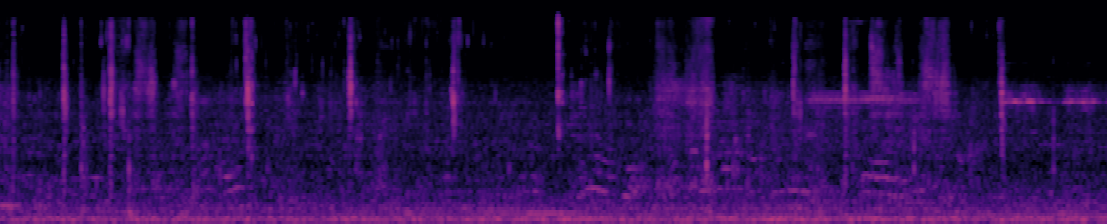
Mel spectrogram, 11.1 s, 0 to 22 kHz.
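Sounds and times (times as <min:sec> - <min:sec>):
wet eating sounds: 0:00.0 - 0:10.7.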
